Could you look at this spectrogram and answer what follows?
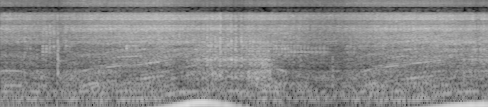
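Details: Ford engine revving: dull repeating knock under the exhaust note that follows engine speed; engine knock.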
